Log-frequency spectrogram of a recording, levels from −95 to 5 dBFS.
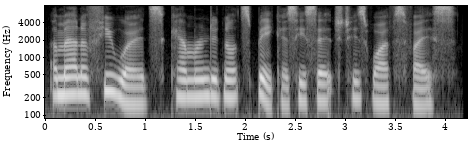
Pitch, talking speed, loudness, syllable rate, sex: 190 Hz, 215 wpm, -18 LUFS, 4.8 syllables/s, female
